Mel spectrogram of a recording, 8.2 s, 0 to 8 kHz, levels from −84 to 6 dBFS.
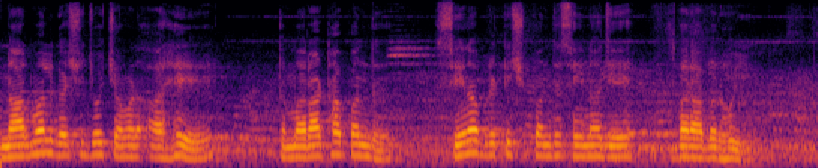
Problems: constant background noise, echo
